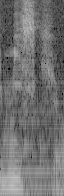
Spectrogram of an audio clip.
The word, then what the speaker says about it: MISC: bon en bon français je vais prononcer misc et non pas émaillé si sûr que c'est plus facile à dire donc misc bis qui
